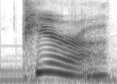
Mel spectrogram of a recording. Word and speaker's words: Pyrrha: I really loved I can never remember how to pronounce her name. Priya, something like that. Pyrrha? Pyrrha, yes, Pyrrha.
